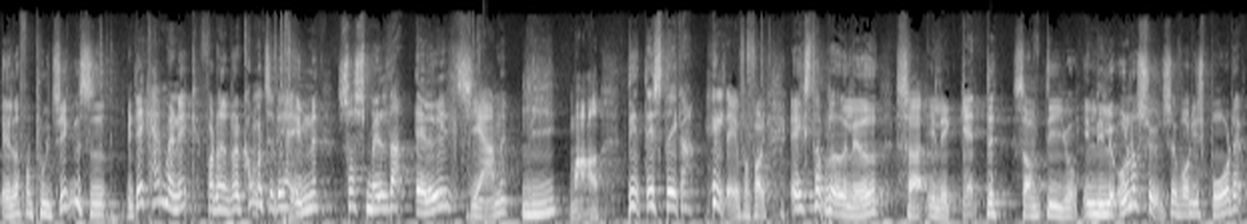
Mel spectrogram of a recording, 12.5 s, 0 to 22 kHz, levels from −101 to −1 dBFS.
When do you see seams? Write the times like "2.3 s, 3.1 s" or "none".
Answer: 10.8 s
